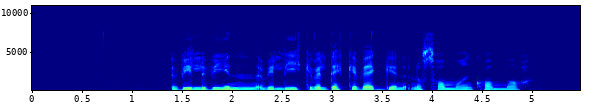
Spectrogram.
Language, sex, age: Norwegian, female, 33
